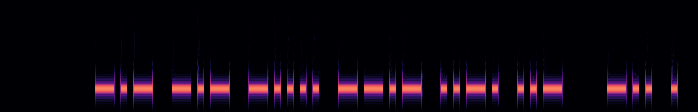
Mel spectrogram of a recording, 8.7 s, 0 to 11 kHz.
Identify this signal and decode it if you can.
Morse code, heard as a keyed tone, about 15 wpm, 700 Hz. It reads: KK6QFU DE
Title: USA Callsign DE Callsign - 6 Characters - 15wpm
